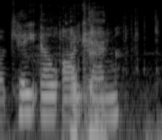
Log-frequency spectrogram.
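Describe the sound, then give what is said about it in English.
Computer keyboard typing as a film title is entered into a search, with quick, clustered keystrokes heard alongside people talking. “If you're going to search it, just type in Klimt movie.”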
